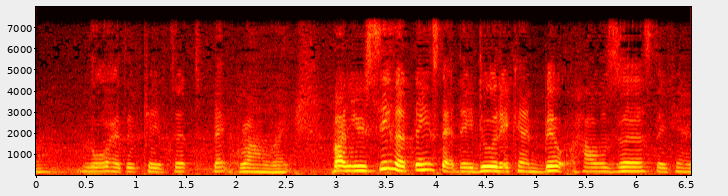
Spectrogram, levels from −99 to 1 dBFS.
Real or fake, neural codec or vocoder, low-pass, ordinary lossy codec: fake; codec, 16 kHz, 1.1 kbps, Voila-Tokenizer; 7.2 kHz; none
